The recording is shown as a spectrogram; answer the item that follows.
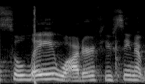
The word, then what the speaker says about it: soleil: Okay, Tammy, Jerry, yes, soleil water. So this is, and it's S-O-L-E, but you pronounce it soleil, like the sun, I guess, okay?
